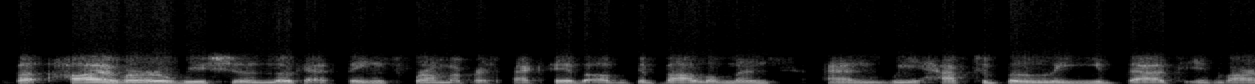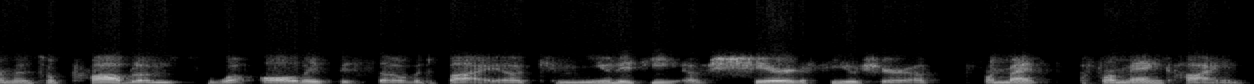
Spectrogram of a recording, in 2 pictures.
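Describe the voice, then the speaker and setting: A young man giving a prepared presentation, halting with frequent fillers and restarts. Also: mid-range voice. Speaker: youth presenter. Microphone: video call. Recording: phone-like video call audio.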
